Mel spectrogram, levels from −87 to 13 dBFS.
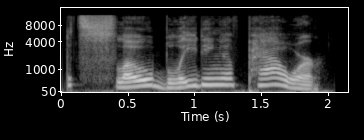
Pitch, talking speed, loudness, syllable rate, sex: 205 Hz, 140 wpm, -16 LUFS, 3.7 syllables/s, female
